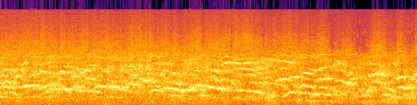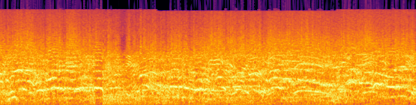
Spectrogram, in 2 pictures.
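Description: A crowd shouts and cheers loudly throughout.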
